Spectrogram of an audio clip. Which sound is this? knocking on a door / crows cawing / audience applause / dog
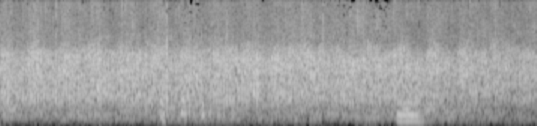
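audience applause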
